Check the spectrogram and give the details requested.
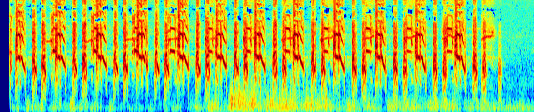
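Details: Female grey francolin giving a long steady series of harsh, downward-sliding notes in quick rhythmic succession for about seven seconds, with faint low background rumble.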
